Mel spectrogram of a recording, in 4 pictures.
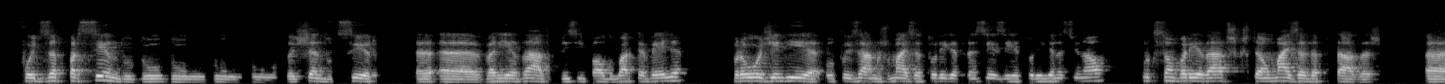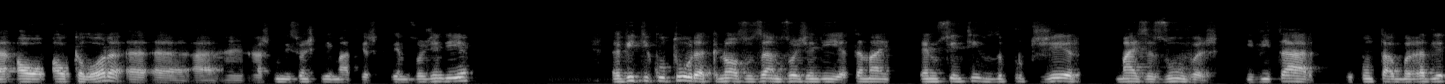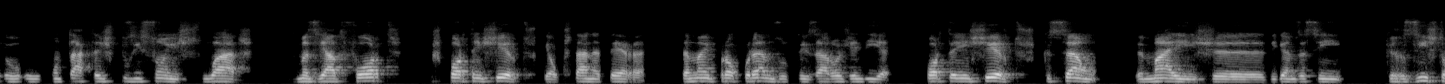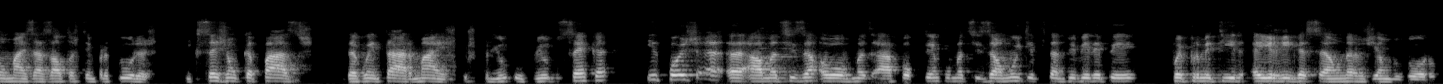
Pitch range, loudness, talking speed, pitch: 130-150 Hz, -22 LUFS, 145 wpm, 140 Hz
